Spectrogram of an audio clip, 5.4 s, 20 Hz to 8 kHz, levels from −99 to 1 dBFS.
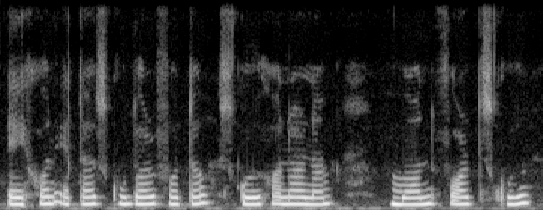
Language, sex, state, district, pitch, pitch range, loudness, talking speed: Assamese, female, Assam, Kamrup Metropolitan, 260 Hz, 255-270 Hz, -13 LUFS, 100 wpm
